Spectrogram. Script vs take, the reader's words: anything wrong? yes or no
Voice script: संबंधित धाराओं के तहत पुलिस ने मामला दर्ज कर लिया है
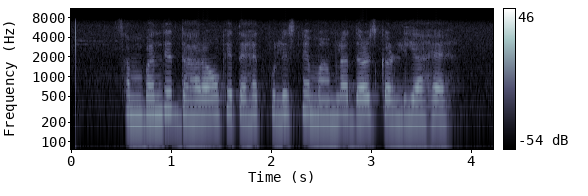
no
